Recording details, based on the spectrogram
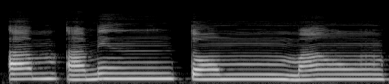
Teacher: मीम साकिन मीम मुतहरिक में मर्ज हो गया। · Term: इदगाम शफवी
